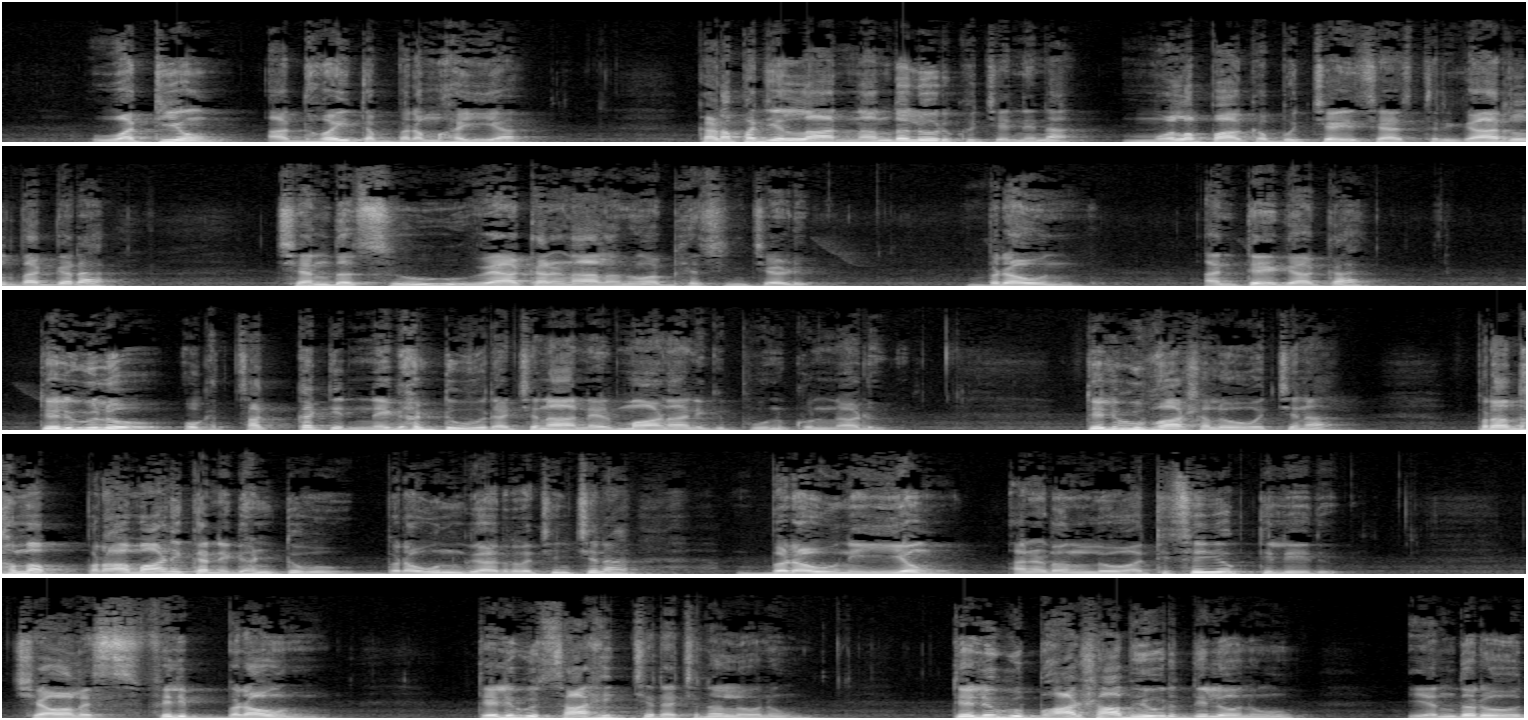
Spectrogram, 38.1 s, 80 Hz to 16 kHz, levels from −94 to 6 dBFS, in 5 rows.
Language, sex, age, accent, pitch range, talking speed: Telugu, male, 50-69, native, 115-155 Hz, 70 wpm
